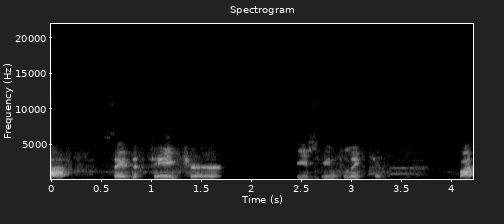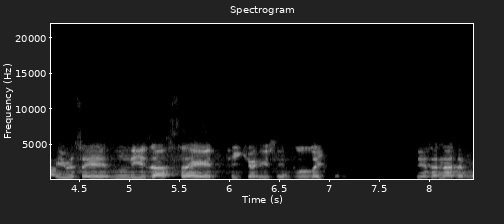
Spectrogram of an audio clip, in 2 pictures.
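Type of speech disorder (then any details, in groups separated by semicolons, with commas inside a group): None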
